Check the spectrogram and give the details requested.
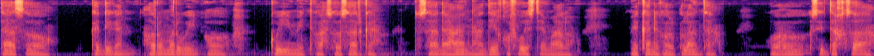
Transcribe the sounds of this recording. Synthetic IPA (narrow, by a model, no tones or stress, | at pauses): t̪ʰaːsɔː | kʰɐɖɪɣɐnhɔɾɔmɐrwɛjnɔː | kʰʊjɪmɪd̪̥wɑħsɔːsaːrkʰɐt̪ʰʊ̥saːlɐɦaːnɦɐd̪iːqɔfuːɪst̪ʰɪʕmaːlɔ | mɛkʰɐnɪkʰɔlplant̪ʰɐ | wʊħuːsɪd̪ɑχsɔɐ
